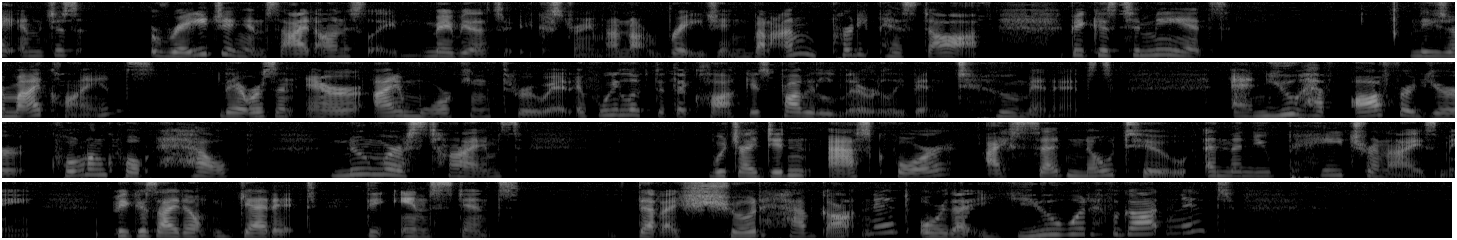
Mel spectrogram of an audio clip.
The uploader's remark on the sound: mic problems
